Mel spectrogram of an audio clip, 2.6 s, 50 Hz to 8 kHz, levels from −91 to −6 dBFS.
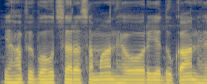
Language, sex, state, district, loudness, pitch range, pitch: Hindi, male, Jharkhand, Deoghar, -17 LUFS, 110-115 Hz, 110 Hz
